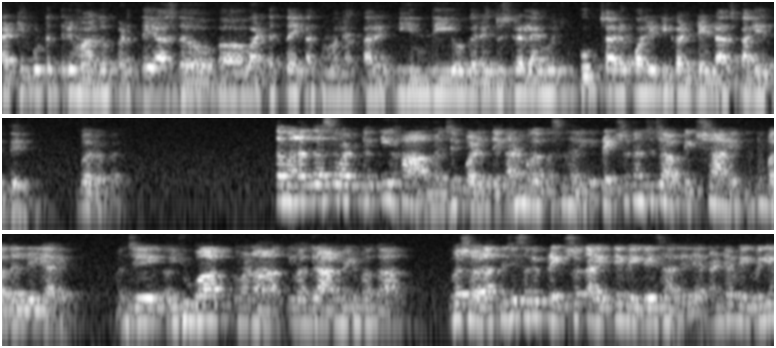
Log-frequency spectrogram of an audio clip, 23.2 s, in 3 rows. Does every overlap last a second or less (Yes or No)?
Yes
